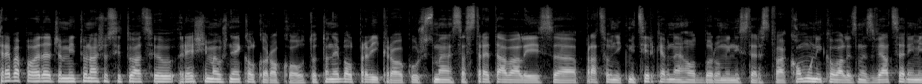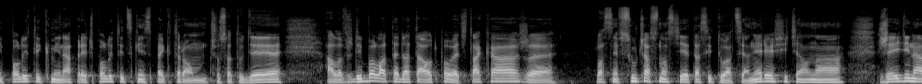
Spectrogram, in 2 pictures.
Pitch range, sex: 110-130 Hz, male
